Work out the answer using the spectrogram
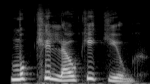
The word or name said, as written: लौकिक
